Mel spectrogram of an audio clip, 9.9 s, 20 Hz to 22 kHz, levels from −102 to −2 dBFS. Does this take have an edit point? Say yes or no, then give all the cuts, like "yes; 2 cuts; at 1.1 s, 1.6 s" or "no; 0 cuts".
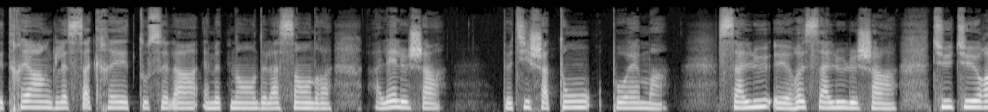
yes; 2 cuts; at 3.6 s, 7.2 s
